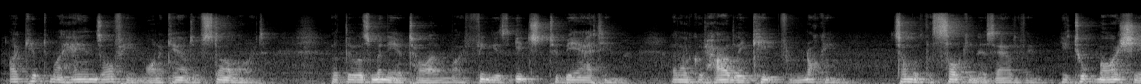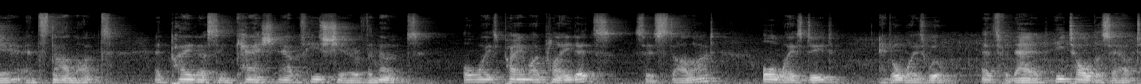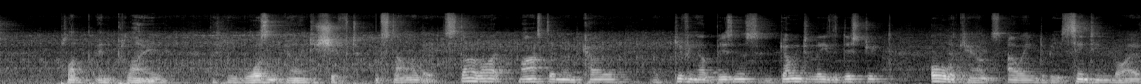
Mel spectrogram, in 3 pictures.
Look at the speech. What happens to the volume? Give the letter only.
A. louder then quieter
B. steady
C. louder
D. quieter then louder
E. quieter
B.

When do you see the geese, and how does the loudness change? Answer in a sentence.
The geese can't be heard in this clip.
